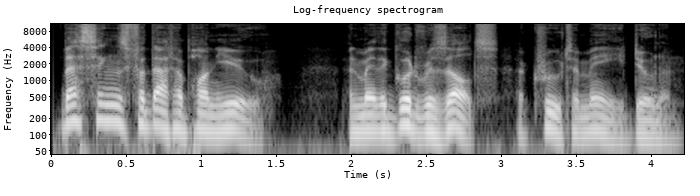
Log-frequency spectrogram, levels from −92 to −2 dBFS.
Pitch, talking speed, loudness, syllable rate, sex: 115 Hz, 200 wpm, -18 LUFS, 5.8 syllables/s, male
